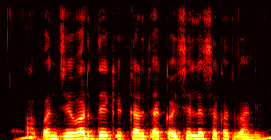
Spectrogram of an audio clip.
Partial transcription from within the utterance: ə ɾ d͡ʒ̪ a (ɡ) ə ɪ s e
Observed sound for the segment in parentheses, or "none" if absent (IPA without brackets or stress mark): k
